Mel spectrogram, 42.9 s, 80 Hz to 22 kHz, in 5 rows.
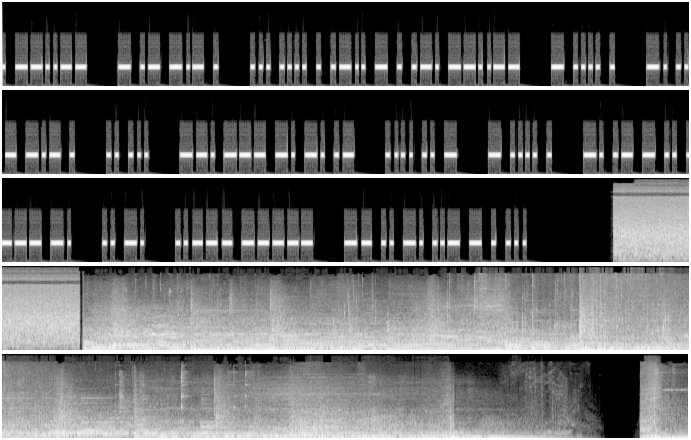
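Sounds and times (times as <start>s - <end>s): static hiss: 24.8s - 26.8s.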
